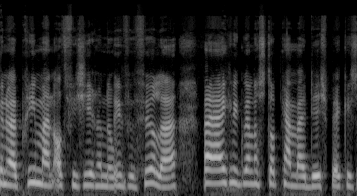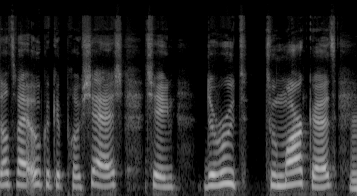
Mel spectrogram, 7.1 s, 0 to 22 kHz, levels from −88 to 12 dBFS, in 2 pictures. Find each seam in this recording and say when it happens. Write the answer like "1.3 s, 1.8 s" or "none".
1.1 s, 2.0 s, 2.8 s, 4.1 s, 5.0 s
